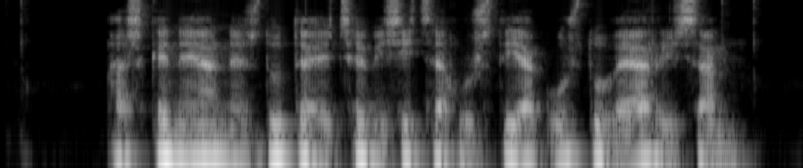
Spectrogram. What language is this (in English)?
Basque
